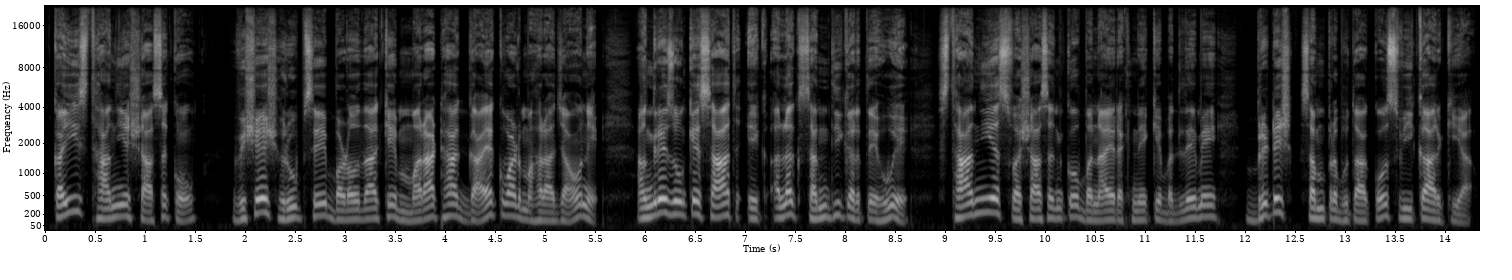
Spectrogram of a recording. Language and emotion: Hindi, neutral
